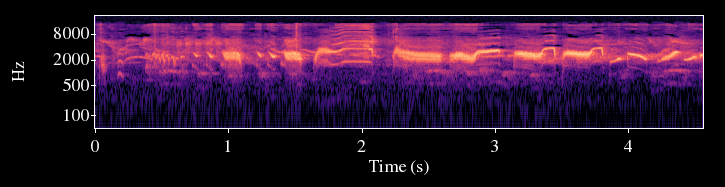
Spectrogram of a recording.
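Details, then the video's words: Chinese hwamei pouring out a varied song for trainers' birds. Continuous loud, fluty whistles twist up and down, with a few harsher notes mixed in. "chim họa mi hót hay"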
